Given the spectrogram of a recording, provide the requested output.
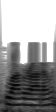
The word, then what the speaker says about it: Lavorato: Again, my name is Cindy Lavarato, and that's spelled L-A-V-O-R-A-T-O.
